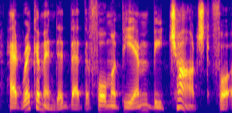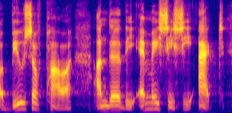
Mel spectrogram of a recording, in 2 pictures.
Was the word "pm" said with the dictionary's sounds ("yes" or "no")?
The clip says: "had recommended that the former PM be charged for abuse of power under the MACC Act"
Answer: yes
